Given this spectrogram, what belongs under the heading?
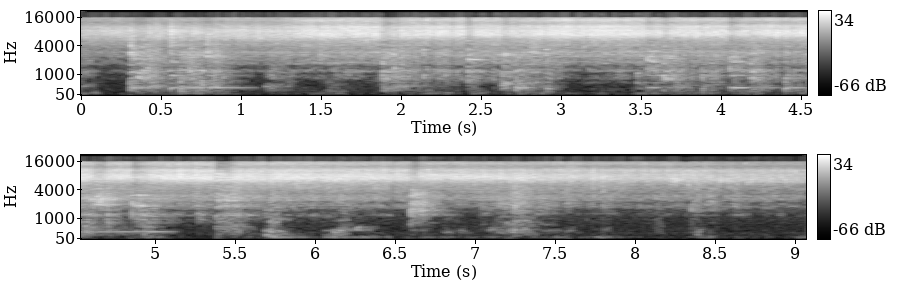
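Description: Loud, steady sizzling of chopped tomato frying in a pan for village-style fish curry, with scraping and clattering as it is stirred repeatedly throughout.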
